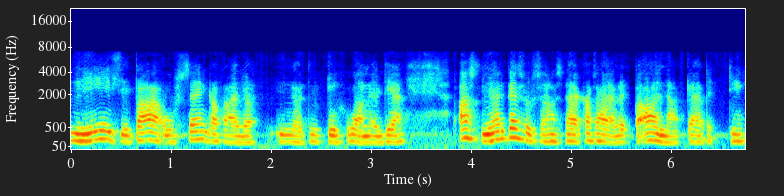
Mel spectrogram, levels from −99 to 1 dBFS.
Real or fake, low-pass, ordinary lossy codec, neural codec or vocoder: fake; 7.2 kHz; none; codec, 16 kHz, 2 kbps, FreqCodec, smaller model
